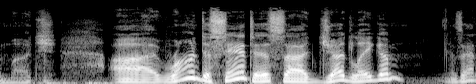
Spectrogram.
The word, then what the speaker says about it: Judd Legum: into that too much uh Ron DeSantis uh Judd legum is that how I is that how one pronounces his name let me get back up here it's uh he took yeah Judd legum that was correct I I read the guy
